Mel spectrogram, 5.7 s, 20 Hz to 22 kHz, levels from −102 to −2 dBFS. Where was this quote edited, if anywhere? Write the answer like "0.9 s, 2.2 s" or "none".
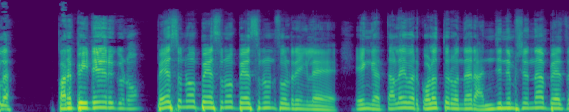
1.4 s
